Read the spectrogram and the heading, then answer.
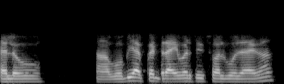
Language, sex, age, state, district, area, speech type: Urdu, male, 18-30, Delhi, North West Delhi, urban, conversation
